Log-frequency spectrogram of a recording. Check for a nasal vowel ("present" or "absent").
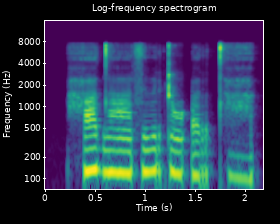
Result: present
